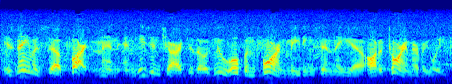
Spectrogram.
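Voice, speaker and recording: A man playing an animated, affable sitcom husband. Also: mid-range voice, fast, lightly acted. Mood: friendly, hesitant. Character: affable, anxious husband, easily exasperated, middle-class. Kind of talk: 1940s radio sitcom acting. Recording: muffled, hissy old radio broadcast.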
